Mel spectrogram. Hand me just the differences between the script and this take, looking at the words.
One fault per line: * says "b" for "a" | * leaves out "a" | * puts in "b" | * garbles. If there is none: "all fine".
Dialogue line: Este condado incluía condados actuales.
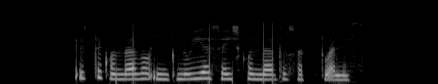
* puts in "seis"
